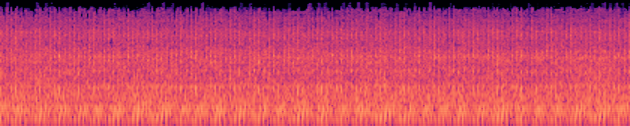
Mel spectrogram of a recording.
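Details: Lawn mower engine in fuel additive test, sat two months on stored fuel, started on choke after eight or nine pulls: steady, even chatter with no stumbling or surging, running cleanly with choke already off.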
